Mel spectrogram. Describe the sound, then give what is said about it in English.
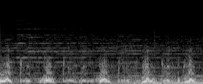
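A fetal heartbeat on an ultrasound monitor during a sonogram of a baby girl. It makes fast, steady whooshing thumps, about two per second, muffled and repeating throughout with no voices. “But seeing a heartbeat and that's inside you, you can almost feel the heartbeat inside.”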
